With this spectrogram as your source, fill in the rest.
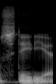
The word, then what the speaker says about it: Stadia: So what can you guys tell me about Google Stadia? Is that how you pronounce it?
